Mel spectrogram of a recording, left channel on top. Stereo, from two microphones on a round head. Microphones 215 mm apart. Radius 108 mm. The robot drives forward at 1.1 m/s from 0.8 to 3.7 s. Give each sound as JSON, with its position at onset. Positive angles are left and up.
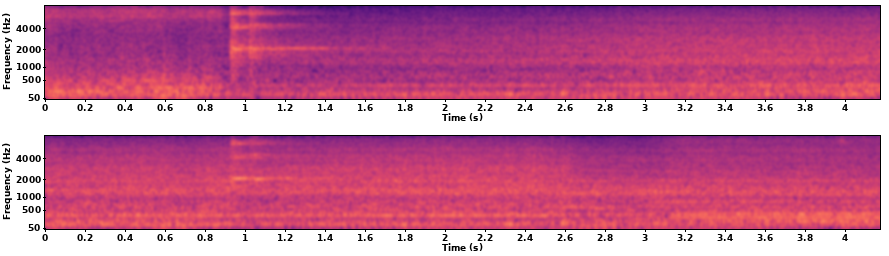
{"t": 0.9, "sound": "a clink", "side_deg": 35, "distance_m": 1.0}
